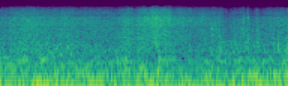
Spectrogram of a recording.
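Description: Plastic bags rustling and crinkling as packs of frozen seafood are bagged by hand, with a louder surge of crinkling about a second in, over faint market chatter.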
